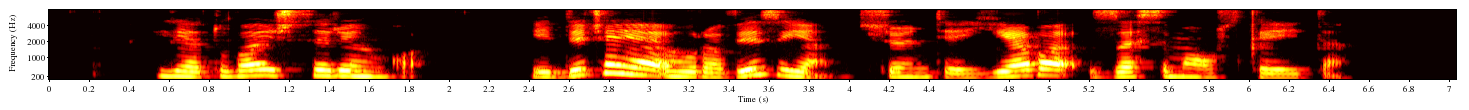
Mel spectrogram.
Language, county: Lithuanian, Kaunas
